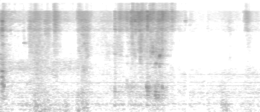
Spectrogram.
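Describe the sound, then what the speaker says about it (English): Water is poured into a pot of cooking kidney beans for beef chili, a faint running trickle and splash that drops off partway through. "I'm going to add some water to my beans and let them keep cooking."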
